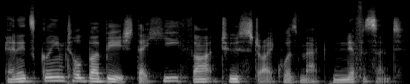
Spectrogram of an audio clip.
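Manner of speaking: usual speaking voice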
